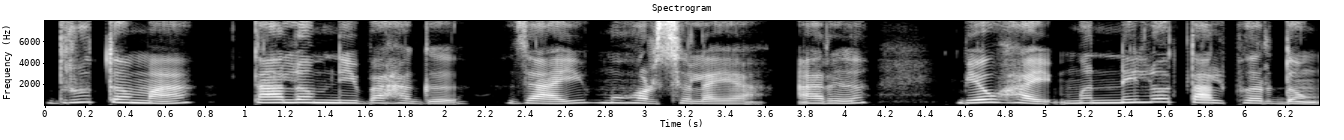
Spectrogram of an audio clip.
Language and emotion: Bodo, neutral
